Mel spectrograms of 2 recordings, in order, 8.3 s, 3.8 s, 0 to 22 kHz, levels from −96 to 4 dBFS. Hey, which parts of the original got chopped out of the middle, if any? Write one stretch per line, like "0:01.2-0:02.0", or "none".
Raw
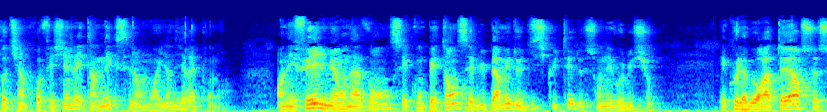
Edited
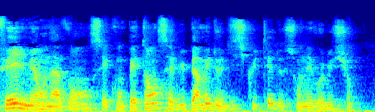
none

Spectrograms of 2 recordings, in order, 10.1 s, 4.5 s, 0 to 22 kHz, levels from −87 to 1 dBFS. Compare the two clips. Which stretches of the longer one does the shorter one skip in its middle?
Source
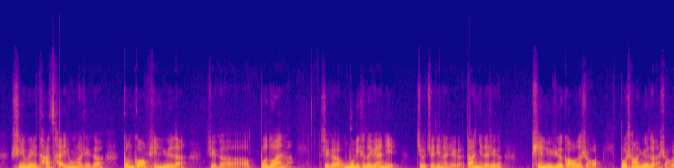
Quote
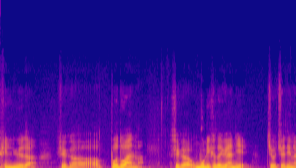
none

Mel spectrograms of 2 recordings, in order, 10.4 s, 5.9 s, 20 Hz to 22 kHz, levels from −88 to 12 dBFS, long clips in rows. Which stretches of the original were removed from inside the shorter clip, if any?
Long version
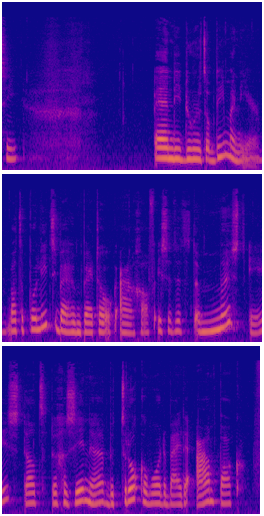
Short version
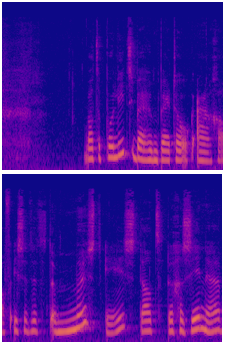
0:01.8-0:03.5

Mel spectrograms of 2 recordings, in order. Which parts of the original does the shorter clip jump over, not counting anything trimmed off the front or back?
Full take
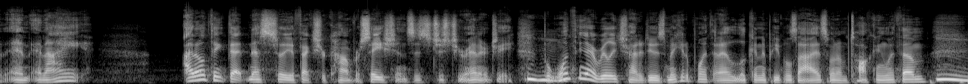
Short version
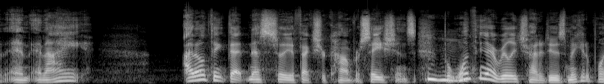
0:04.2-0:05.1

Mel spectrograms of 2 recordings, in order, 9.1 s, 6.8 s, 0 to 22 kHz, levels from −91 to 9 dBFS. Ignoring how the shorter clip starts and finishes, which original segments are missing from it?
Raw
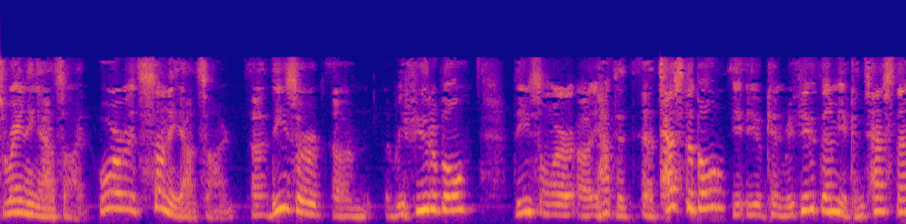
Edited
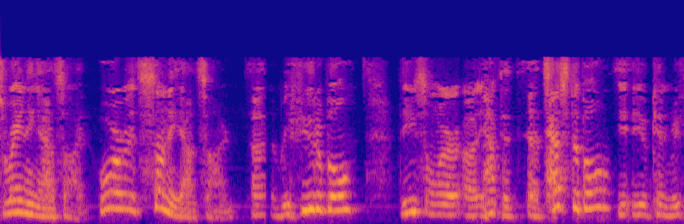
0:02.6-0:03.8

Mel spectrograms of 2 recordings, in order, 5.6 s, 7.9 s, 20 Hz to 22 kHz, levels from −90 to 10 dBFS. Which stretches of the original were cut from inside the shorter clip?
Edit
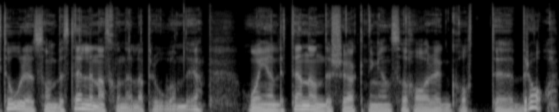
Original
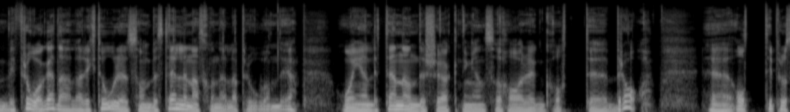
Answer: none

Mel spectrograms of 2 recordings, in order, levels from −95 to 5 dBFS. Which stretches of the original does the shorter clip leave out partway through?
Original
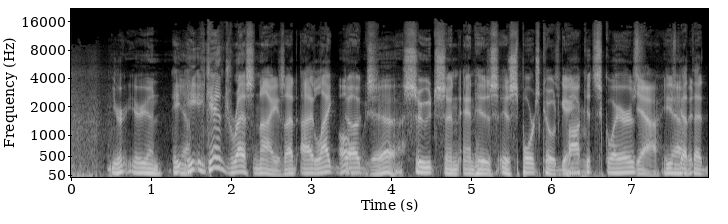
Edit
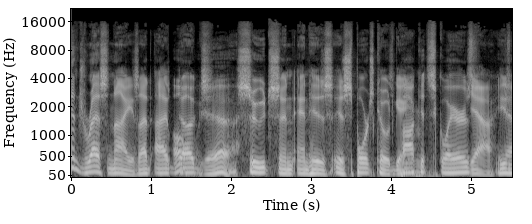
0:03.0-0:03.3

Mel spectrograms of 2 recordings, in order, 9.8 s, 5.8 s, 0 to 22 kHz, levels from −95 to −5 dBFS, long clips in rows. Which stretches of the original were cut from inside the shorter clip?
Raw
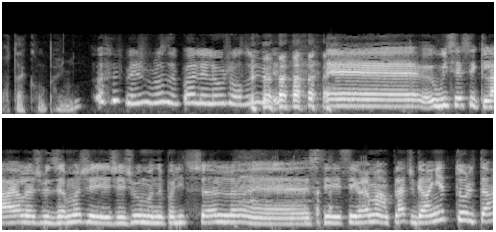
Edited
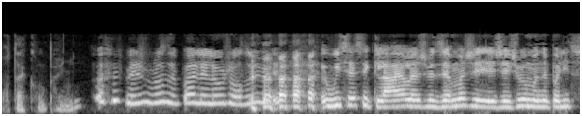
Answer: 0:03.2-0:04.3

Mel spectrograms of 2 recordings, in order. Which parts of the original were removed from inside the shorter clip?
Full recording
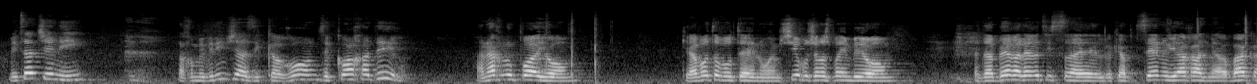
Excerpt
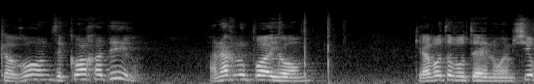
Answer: none

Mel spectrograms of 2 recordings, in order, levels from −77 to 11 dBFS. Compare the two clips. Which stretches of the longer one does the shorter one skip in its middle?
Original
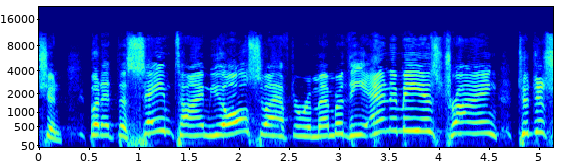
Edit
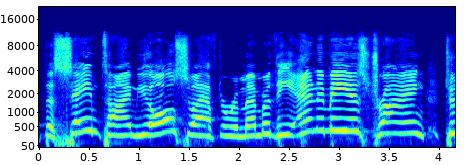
none

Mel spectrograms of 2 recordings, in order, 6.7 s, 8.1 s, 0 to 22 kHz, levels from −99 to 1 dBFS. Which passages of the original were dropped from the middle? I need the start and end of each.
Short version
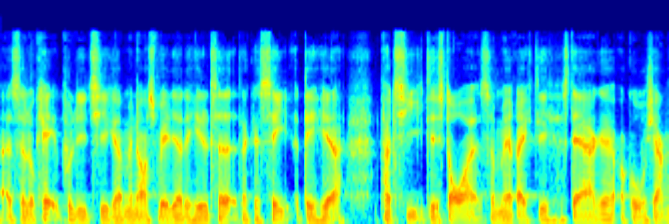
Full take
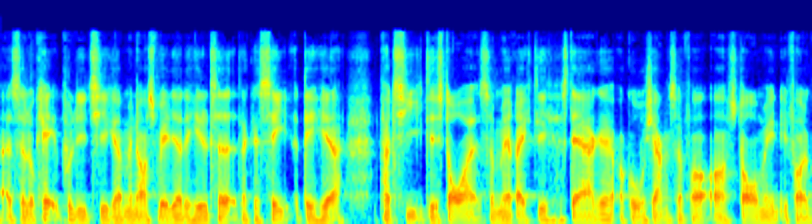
none

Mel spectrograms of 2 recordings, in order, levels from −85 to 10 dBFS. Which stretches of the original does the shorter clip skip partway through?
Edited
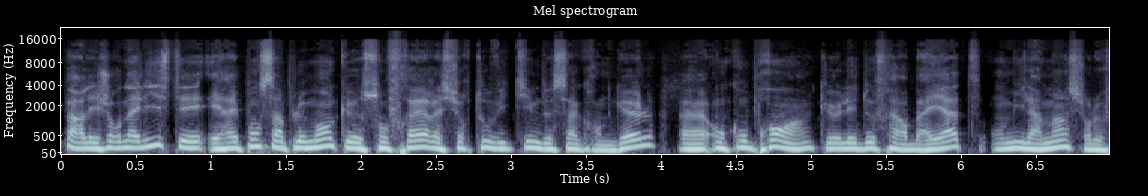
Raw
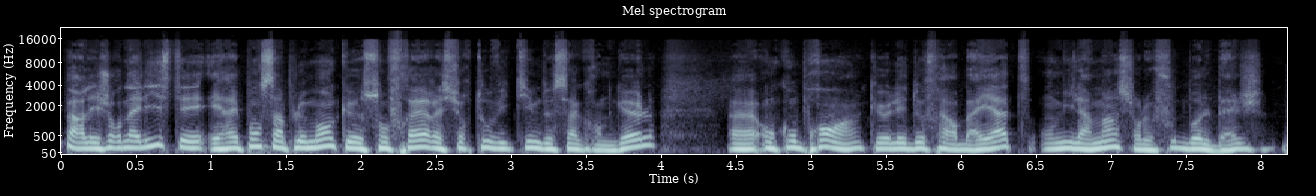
0:04.0-0:04.4

